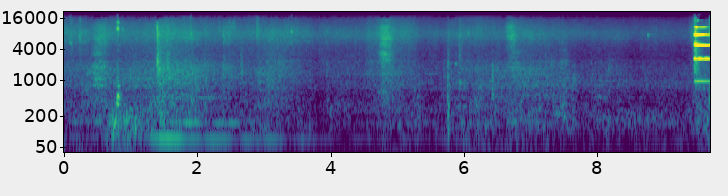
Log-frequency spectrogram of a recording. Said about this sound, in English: Now I'm going to synchronize with the sound of the bell.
